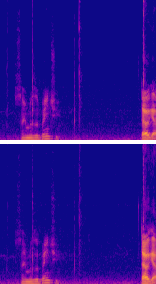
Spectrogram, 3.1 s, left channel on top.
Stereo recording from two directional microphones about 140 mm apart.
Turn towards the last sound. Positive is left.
turn(degrees=-50)  # may be behind; listen again after turning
